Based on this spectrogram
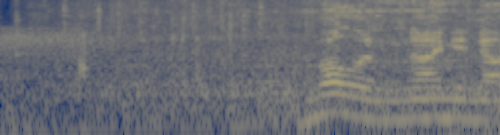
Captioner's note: engine running and clanking sounds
